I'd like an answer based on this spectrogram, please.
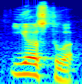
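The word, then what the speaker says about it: যস্ত্বা: তাহলে আমরা উচ্চারণের সুবিধার জন্য একটু যদি আমরা এভাবে লিখি ইয়স্ত, এরপর উয়া, ইয়স্তুয়া, আমরা একসাথে বলবো ইয়স্তুয়া, ঠিক আছে?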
